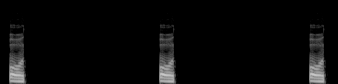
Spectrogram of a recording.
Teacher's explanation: because it is a bachim, which is the consonant that is found in the final position of the syllable, then its sound becomes T.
